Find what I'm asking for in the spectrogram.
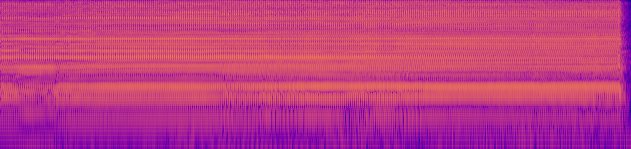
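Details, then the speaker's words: Gaggia Cubika espresso machine heats but delivers no water or steam; vibratory solenoid pump gives a loud, steady, high-pitched buzz with no suction, then cuts off. The pump has lost its prime and is running dry. "It appears that we're not getting any suction. This has a solenoid that I think just goes in and out and attempts to push the water through in like tiny stages into here."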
